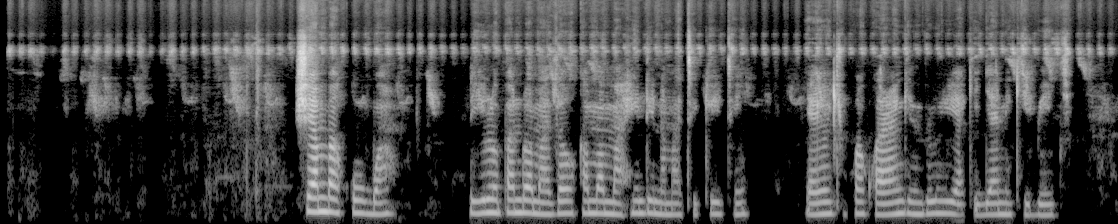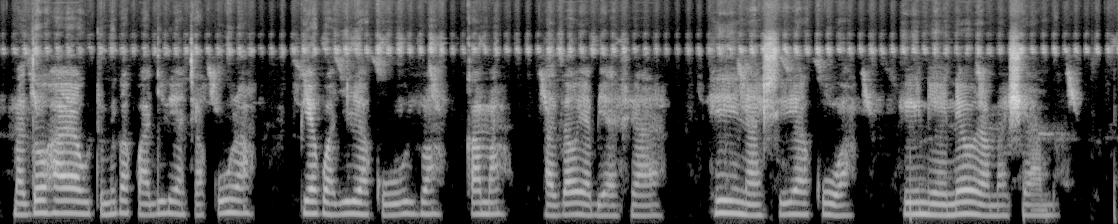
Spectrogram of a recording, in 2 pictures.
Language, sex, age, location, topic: Swahili, female, 18-24, Dar es Salaam, agriculture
